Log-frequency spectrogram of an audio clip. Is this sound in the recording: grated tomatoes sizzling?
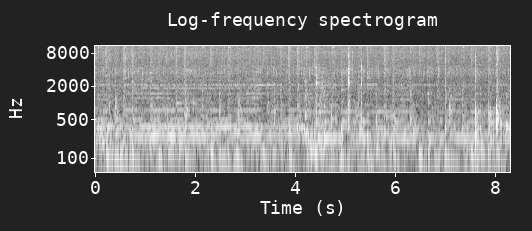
yes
